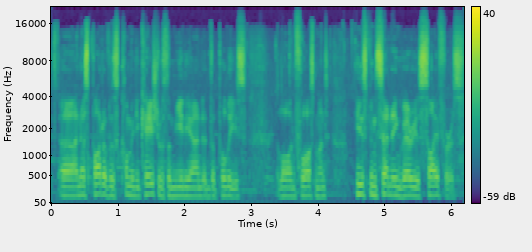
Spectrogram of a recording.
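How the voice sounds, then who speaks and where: A very fast man's voice with a German accent, fairly high in pitch and fairly even in intonation, over noticeable background noise. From Germany. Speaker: citizen investigator. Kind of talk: interview. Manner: hesitant, many fillers.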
